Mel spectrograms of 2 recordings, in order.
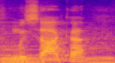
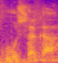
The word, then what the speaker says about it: moussaka: I love moussaka, and when I saw it on the menu, I'm like, bonus.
